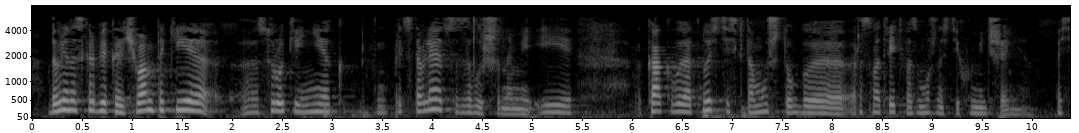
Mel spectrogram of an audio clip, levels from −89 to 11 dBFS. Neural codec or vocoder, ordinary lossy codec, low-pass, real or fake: none; MP3, 24 kbps; 7.2 kHz; real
